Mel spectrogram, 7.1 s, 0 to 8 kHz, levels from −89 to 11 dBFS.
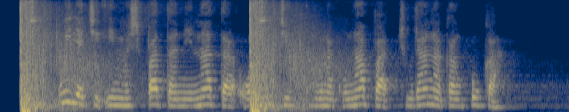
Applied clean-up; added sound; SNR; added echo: none; Gunshot, gunfire; 1 dB; reverberation time 2.1 s.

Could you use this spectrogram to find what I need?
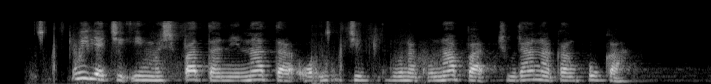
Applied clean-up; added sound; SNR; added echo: neural separator model SepFormer DNS4.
